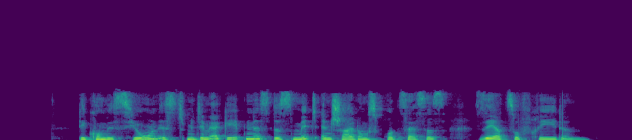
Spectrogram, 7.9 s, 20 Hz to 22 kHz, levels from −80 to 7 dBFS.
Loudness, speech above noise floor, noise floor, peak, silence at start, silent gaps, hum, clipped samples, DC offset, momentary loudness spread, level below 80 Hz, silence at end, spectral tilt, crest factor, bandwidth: -19 LUFS; 71 dB; -89 dBFS; -2 dBFS; 1 s; none; none; under 0.1%; under 0.1%; 9 LU; -58 dBFS; 0.55 s; -6 dB/octave; 16 dB; 8 kHz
